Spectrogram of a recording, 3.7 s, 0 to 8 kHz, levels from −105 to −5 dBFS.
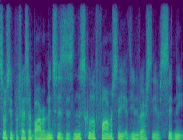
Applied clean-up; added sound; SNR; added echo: none; none; none; none.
